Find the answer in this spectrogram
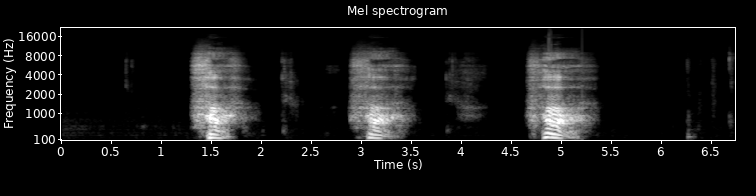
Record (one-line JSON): {"exhalation_length": "6.7 s", "exhalation_amplitude": 32768, "exhalation_signal_mean_std_ratio": 0.3, "survey_phase": "beta (2021-08-13 to 2022-03-07)", "age": "65+", "gender": "Male", "wearing_mask": "No", "symptom_cough_any": true, "symptom_onset": "3 days", "smoker_status": "Ex-smoker", "respiratory_condition_asthma": false, "respiratory_condition_other": false, "recruitment_source": "Test and Trace", "submission_delay": "2 days", "covid_test_result": "Positive", "covid_test_method": "RT-qPCR", "covid_ct_value": 16.2, "covid_ct_gene": "ORF1ab gene"}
